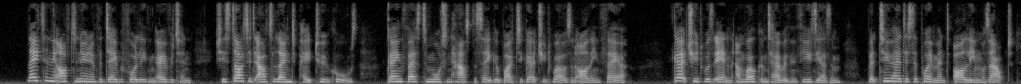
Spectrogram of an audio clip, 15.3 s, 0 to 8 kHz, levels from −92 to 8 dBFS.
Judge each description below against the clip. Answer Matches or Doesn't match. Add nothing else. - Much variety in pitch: Doesn't match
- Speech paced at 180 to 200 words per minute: Matches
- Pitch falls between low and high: Doesn't match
